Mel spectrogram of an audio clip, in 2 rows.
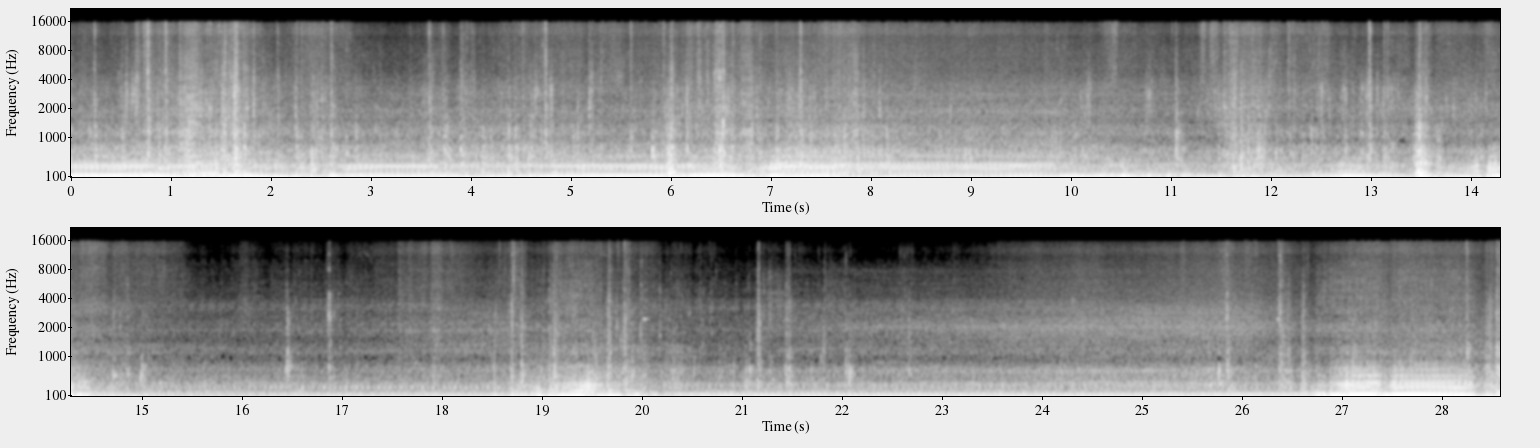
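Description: Off-road 4x4's engine pulling steadily for about ten seconds, then easing off to a quieter run with a few sharp knocks. It revs briefly in the middle and revs up again near the end.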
